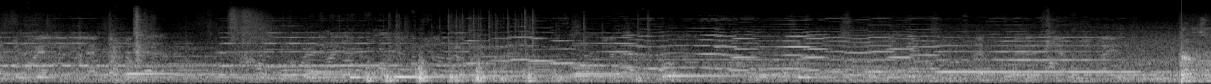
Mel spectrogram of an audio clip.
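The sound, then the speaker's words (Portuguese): A train with automatic doors pulls into a station with a steady mechanical rumble, squealing brake tones and sharp metallic clanks, while muffled voices murmur in the background throughout. “Chegou o nosso trem. Chegando o bichão aqui.”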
